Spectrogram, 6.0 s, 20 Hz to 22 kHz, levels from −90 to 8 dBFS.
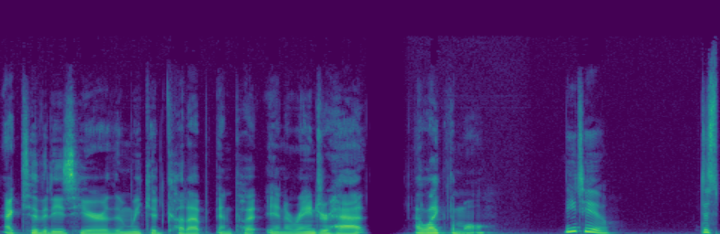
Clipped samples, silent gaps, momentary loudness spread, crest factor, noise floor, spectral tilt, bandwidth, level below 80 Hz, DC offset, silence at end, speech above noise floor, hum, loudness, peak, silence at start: under 0.1%; 3.11-3.21 s; 9 LU; 18 dB; -64 dBFS; -5 dB/octave; 16.5 kHz; -62 dBFS; under 0.1%; 0 s; 43 dB; none; -22 LUFS; -4 dBFS; 0.05 s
